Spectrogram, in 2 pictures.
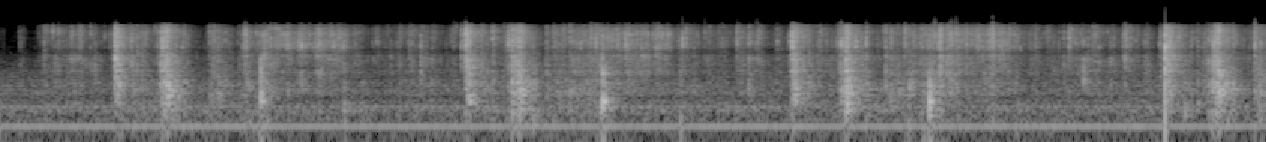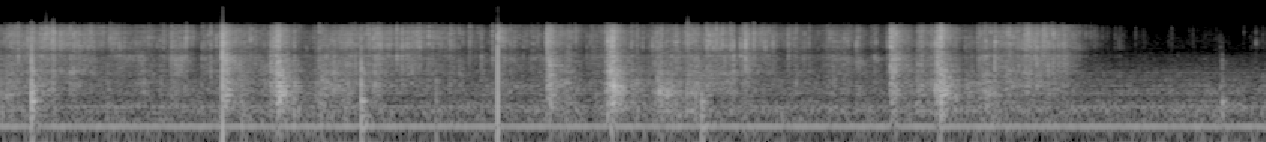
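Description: Topps Chrome trading cards and packs being handled: steady rustling and crinkling with frequent sharp clicks as cards are flipped and snapped against each other. The handling stops just before the end.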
